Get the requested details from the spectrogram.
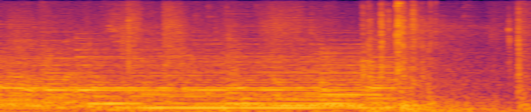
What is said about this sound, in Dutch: Deur dicht.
